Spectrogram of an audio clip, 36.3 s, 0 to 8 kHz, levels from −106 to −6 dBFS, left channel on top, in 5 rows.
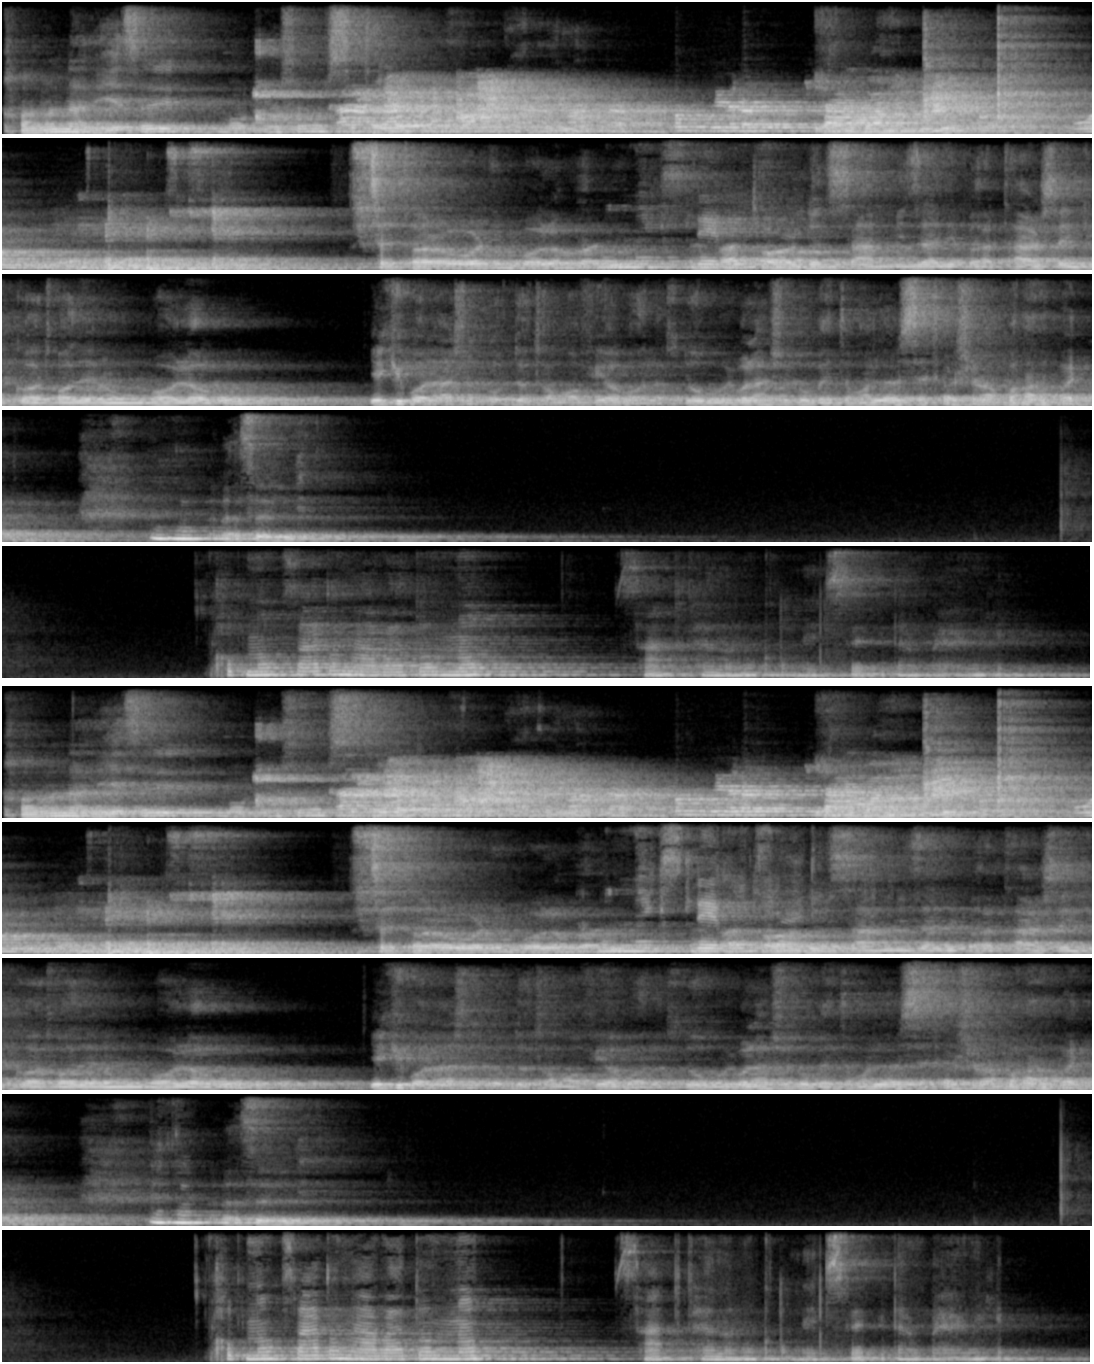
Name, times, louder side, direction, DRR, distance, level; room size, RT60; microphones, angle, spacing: voice 1, 0.0-3.9 5.4-6.4 9.5-11.4 11.8-16.2 17.0-21.7 22.3-22.7 23.3-23.8, left 1 dB, 35° left, 2 dB, 1.0 m, -29 dB
voice 2, 2.2-5.1 5.5-6.7 7.1-8.8, left 1 dB, 20° left, -5 dB, 3.1 m, -26 dB
voice 3, 11.2-12.8 22.7-23.1 30.5-32.3 33.3-35.7, equal, 60° right, 7 dB, 0.9 m, -29 dB
18.0 x 7.9 x 8.4 m, 2.4 s
head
